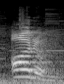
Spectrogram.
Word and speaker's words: autumn: We are going to start with, vamos a iniciar con autumn, otoño. Aquí la A y la U va a sonar como una O al principio.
